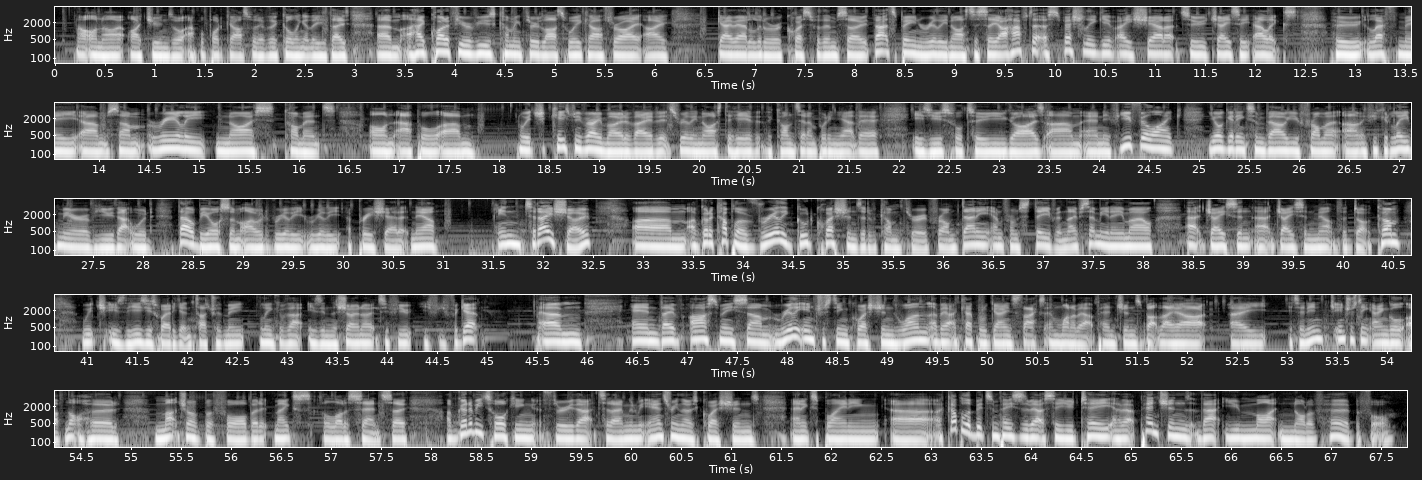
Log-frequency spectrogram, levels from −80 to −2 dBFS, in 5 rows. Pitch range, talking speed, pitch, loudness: 120-145 Hz, 220 wpm, 130 Hz, -16 LUFS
